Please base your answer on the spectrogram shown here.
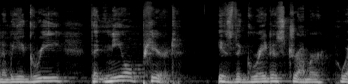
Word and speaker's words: Peart: Like not Pert, but Peart.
